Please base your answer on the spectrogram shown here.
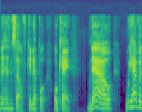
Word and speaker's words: Knueppel: game, we were like, "Okay, how do we pronounce this dude's last name?" Quiduple Caniple. Jason, no, it really is Keniple. I've I've watched like 80 he said it himself. Kippo.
